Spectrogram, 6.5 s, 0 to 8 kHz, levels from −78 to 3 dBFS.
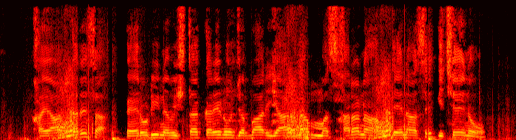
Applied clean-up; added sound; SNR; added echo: none; Zipper (clothing); 5 dB; none.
